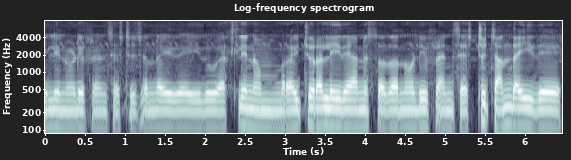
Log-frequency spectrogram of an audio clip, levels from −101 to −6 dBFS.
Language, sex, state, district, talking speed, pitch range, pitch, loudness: Kannada, male, Karnataka, Raichur, 150 wpm, 110-115 Hz, 110 Hz, -17 LUFS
